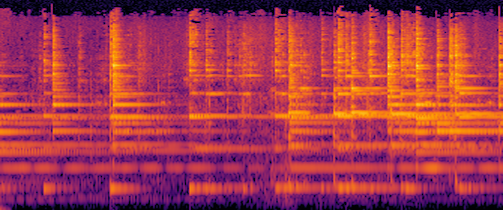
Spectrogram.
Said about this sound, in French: Un son lointain. Ça me fait voyager. Le moment le plus signifiant, c'est quand je lis un livre chez moi et qu'il pleut. J'ai l'impression d'être à la montagne avec toutes ces cloches.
